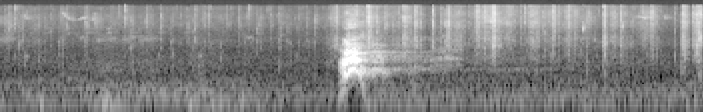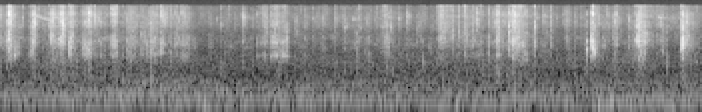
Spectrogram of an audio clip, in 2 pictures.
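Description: Woodpecker pecking at a tree branch: faint, irregular taps, with a few clusters near the middle and toward the end. One loud, short animal cry cuts in about three and a half seconds in.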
